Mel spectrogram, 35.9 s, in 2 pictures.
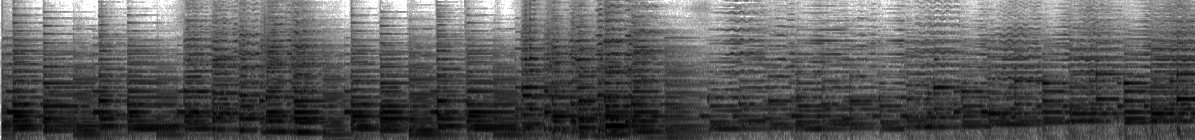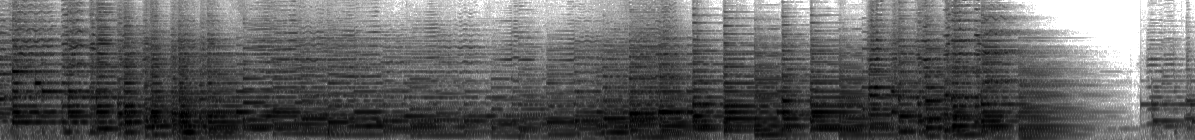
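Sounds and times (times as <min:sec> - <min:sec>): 
piano quintet playing: 0:00.0 - 0:35.8.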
